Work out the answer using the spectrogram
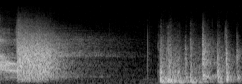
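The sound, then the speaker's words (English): A single gunshot cracks out as a sharp, loud burst that decays over about a second, followed after a short lull by a cluster of rough, clattering noises. “You shot him. You shot a cop.”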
